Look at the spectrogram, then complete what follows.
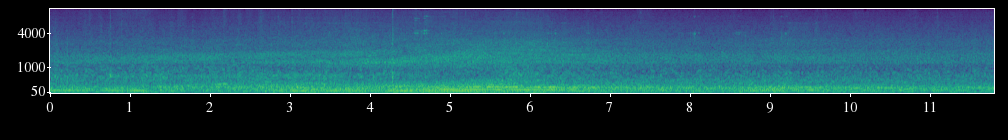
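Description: City street ambience with a motor vehicle passing. Its engine hum and tyre noise swell to the loudest point about halfway and then fade.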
